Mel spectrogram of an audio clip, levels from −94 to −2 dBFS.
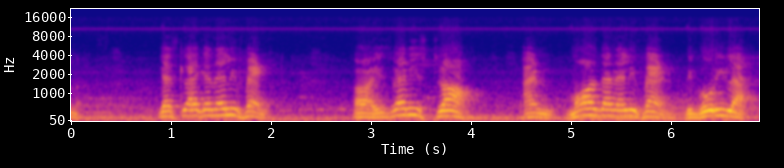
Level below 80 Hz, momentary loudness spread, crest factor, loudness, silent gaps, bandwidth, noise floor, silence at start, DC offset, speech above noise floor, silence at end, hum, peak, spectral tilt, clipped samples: -46 dBFS; 21 LU; 16 dB; -20 LUFS; none; 11 kHz; -40 dBFS; 0 s; under 0.1%; 20 dB; 0 s; none; -4 dBFS; -9.5 dB/octave; under 0.1%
